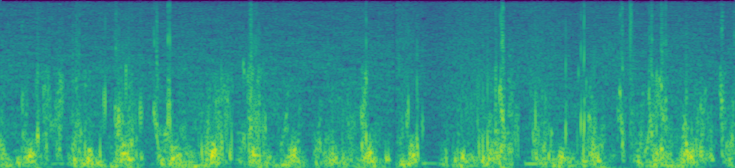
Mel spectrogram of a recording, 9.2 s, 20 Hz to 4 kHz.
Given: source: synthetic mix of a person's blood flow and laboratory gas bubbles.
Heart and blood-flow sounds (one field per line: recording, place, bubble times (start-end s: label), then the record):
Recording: Doppler ultrasound of blood flow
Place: precordium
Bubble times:
0.00-0.10 s: bubbles
0.27-0.30 s: bubbles
0.43-1.16 s: bubbles
1.22-1.35 s: bubbles
1.43-1.82 s: bubbles
1.90-2.04 s: bubbles
2.06-2.33 s: bubbles
2.42-2.92 s: bubbles
3.03-3.33 s: bubbles
4.08-4.93 s: bubbles
5.08-5.12 s: bubbles
5.19-5.30 s: bubbles
5.93-6.50 s: bubbles
6.62-6.91 s: bubbles
7.04-7.11 s: bubbles
7.21-7.48 s: bubbles
7.71-7.83 s: bubbles
8.09-8.41 s: bubbles
8.47-8.96 s: bubbles
8.98-9.10 s: bubbles
9.15-9.20 s: bubbles
From the record:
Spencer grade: 3 (all of the cardiac periods contain showers or single bubble signals, but not dominating or overriding the cardiac motion signals)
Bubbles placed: anywhere in the cardiac cycle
